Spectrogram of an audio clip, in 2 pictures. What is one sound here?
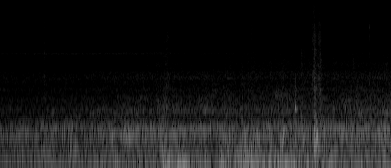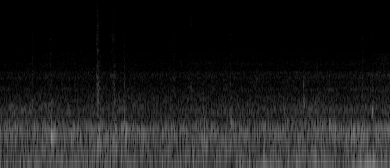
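A tram rumbles along rails and grows louder as it picks up speed.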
